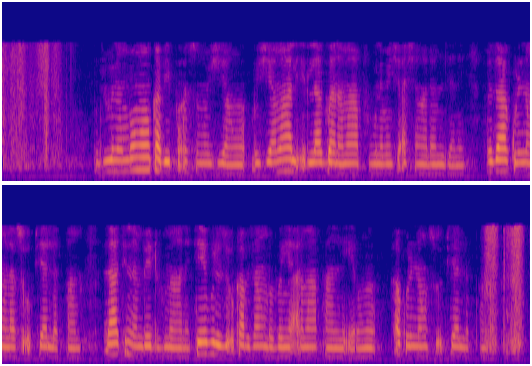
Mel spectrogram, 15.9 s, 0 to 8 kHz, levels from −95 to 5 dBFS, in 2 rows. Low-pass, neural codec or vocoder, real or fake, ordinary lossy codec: 7.2 kHz; none; real; AAC, 16 kbps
